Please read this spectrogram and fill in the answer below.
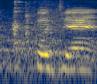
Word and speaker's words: Kogen: It's Kohen. Yeah. It's like in Japanese. Yeah. We're back there in Iriga. Yeah, yeah, yeah. We pronounce it as Kogen. Kogen. But here, they pronounce it as Kohen.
